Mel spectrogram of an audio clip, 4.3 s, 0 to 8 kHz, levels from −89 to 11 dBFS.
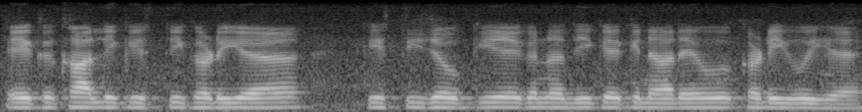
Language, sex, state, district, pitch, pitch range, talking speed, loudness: Hindi, male, Chandigarh, Chandigarh, 130 Hz, 125-130 Hz, 220 wpm, -17 LUFS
